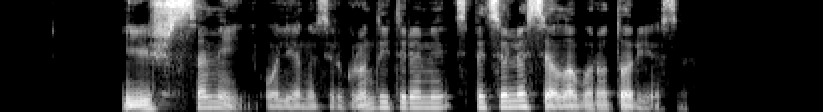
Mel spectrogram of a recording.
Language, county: Lithuanian, Šiauliai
